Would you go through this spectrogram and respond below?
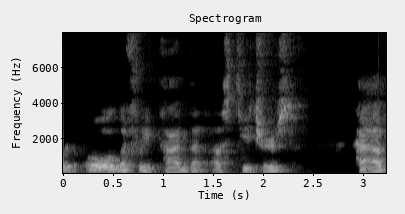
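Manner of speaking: ordinary talk, nothing marked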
